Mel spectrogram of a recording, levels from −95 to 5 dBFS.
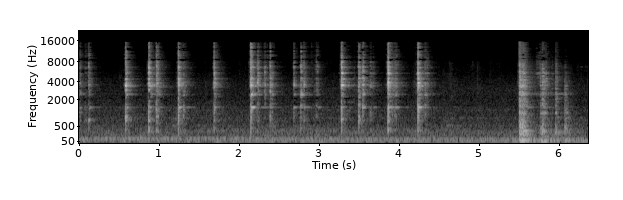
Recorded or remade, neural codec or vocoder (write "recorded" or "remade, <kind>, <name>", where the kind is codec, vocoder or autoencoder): recorded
